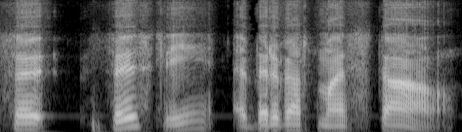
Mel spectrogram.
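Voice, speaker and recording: This interactive webinar training is led by a South African man with a South African accent and a slightly croaky throat, who stands at his computer and talks fast, directly and upbeat. His mid-range voice has lively intonation and a fairly bright tone. The audio is dull, with no echo.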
